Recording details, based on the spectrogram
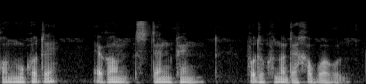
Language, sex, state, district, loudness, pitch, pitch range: Assamese, male, Assam, Sonitpur, -22 LUFS, 110 Hz, 100-115 Hz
